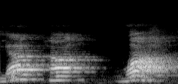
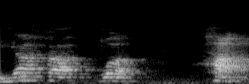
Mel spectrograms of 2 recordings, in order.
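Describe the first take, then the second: First: It ends on the 'wa' syllable, final 'ha' dropped. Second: It ends on an added final 'ha' syllable. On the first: The speaker calls it right. "So it's just ya, ha, wa" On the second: The speaker calls it wrong. "if we didn't drop the A, ... it would be ya, ha, wa, ha ... that's not Hebrew"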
